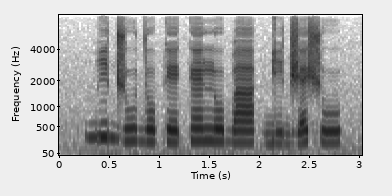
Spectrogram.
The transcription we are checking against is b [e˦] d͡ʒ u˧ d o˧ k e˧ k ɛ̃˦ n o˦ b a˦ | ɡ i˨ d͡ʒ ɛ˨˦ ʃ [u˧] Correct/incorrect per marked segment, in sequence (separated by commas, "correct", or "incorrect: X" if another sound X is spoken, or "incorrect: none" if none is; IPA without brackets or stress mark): incorrect: i˦, correct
